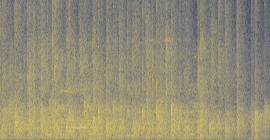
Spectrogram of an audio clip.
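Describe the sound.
A church audience in Houston, Texas, applauds to welcome a pastor, with dense, continuous clapping that stays fairly even for the whole clip.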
